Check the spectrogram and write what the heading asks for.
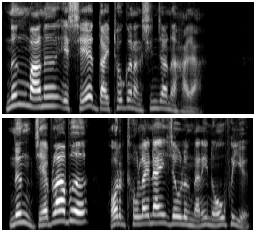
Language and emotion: Bodo, angry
